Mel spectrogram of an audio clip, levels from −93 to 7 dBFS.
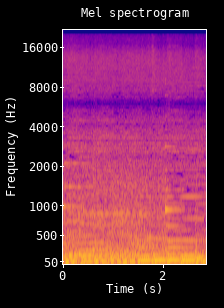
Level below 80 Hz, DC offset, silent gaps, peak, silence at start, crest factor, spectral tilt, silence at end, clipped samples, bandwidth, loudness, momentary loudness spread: -14 dBFS; under 0.1%; none; -2 dBFS; 0 s; 8 dB; -6.5 dB/octave; 0 s; under 0.1%; 18.5 kHz; -13 LUFS; 2 LU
